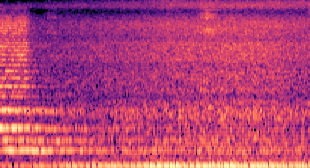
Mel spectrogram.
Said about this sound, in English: The train carrying coal passes through densely populated areas of South Goa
